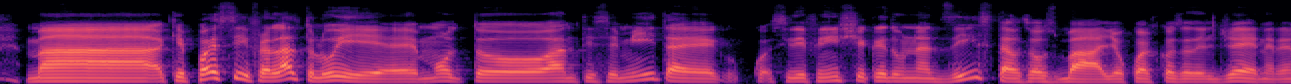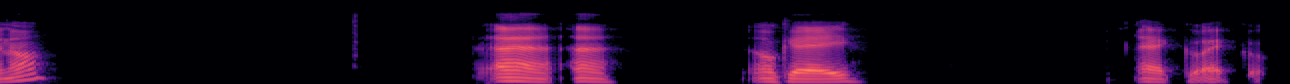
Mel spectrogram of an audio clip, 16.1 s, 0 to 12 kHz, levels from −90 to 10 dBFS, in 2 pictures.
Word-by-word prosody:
Ma 130 0 +6
che 150 - -1
poi 205 +9 +4
sì, - - -2
fra 145 - +2
l'altro 225 +9 +3
lui 140 -5 +1
è 115 0 0
molto 125 0 0
antisemita, 135 - -2
e 120 -3 -1 0.2
qu - - -10
si - - -14
definisce 140 +3 -5
credo 145 -2 -2
un 130 - -7
nazista 125 - -2
o 120 - -4
se 130 - -5
o 125 - +1
sbaglio, 110 -1 +1
o - - -9
qualcosa 115 0 -3
del 115 -1 -5
genere, 115 -3 -2
no? 185 - -7 2.6
Ah, 140 -4 0
ah. 120 -5 -5 0.8
Okay. 120 -1 -2 1.7
Ecco, - - -8
ecco. - - -11
130 Hz, 115 wpm, -21 LUFS, 115-140 Hz, 2.6 s, Ma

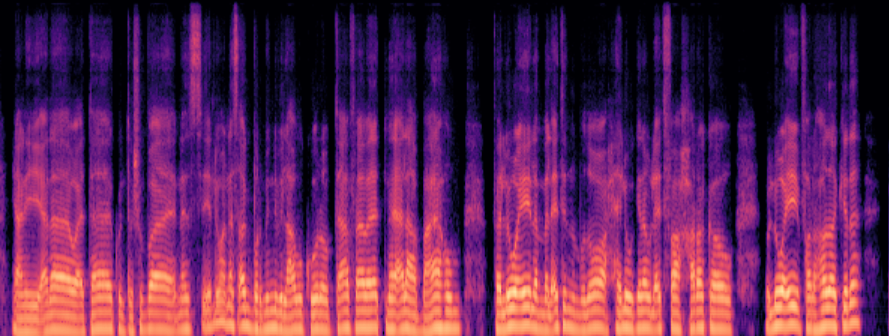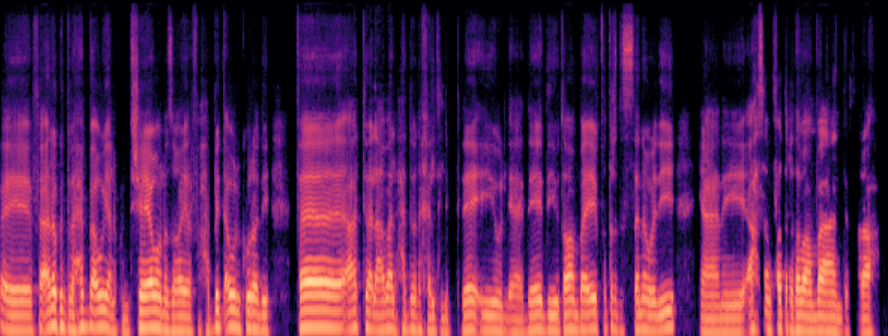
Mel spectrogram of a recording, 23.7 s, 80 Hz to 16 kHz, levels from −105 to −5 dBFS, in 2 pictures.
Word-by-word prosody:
يعني 110 -1 -2
أنا 130 0 +2
وقتها 130 +4 0
كنت 125 -2 -7
باشوف 120 +3 -6
بقى 130 -2 0
ناس، 130 0 -6
اللي 75 +6 -3
هو 95 - -2
ناس 165 -2 -3
أكبر 145 -4 0
منّي 140 +2 -1
بيلعبوا 130 0 0
كورة 130 +1 0
وبتاع، 130 +3 -2
فبدأت 145 0 +1
إن - - 0
أنا 130 -1 +2
ألعب 130 -3 +1
معاهم. 135 +3 +1 0.4
فاللي 130 +2 +3
هو 155 0 +8
إيه 155 +1 +5
لمّا 135 -3 0
لاقيت 145 +5 -1
إن 150 -2 -1
الموضوع 135 +2 0
حلو 135 +2 +1
كده، 140 +1 +2
ولاقيت 135 0 -1
فيها 135 0 0
حركة 135 +1 0
و 130 -1 -1 0.4
واللي 150 +2 +1
هو 160 - +8
إيه 160 +1 +4
فرهدة 145 +3 +3
كده 175 +5 -1 0.4
آآ، 125 -1 0
فأنا 140 +5 +1
كنت 150 -3 -1
باحب 145 +4 -2
أوي 145 0 +2
أنا 120 -3 -5
كنت 110 -2 -12
شَقي 140 +4 +3
أوي 145 0 +6
وأنا 135 -3 0
صغيّر، 120 -1 -1
فحبيت 120 +5 -5
أوي 150 +1 +3
الكورة 140 0 +1
دي. 125 -1 -4 0.3
فقعدت 145 -1 +4
بقى 140 - +1
ألعبها 130 +1 -1
لحد 130 +1 -7
ما 130 - -3
دخلت 120 -1 -7
الإبتدائي 125 +2 -3
والإعدادي، 120 +3 -3
وطبعًا 125 +2 +1
بقى 125 +1 -2
إيه 135 +2 +2
فترة 135 +1 -9
الثانوي 125 +1 -4
دي 140 +3 -2 0.3
يعني 110 +1 -4
أحسن 130 0 -5
فترة 130 0 -2
طبعًا 120 -1 +2
بقى 125 -1 +3
عندي 115 -1 -6
بصراحة. 110 0 -6
130 Hz, 185 wpm, -23 LUFS, 120-140 Hz, 0.4 s, هو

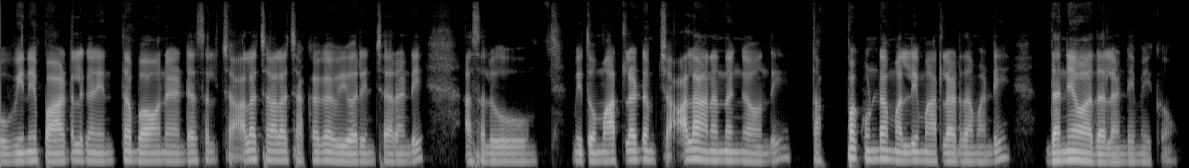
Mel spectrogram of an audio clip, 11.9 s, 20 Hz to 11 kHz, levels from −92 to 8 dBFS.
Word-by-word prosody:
వినే 120 +2 +1
పాటలు 115 +3 +2
గానీ 115 -1 0
ఎంత 120 +3 -9 0.2
బావున్నాయంటే 115 0 +1
అసలు 130 0 -7
చాలా 140 +2 +2
చాలా 130 -1 +2
చక్కగా 125 +2 -1
వివరించారండి. 110 +1 -1 0.5
అసలూ 110 +1 -3 0.8
మీతో 120 +1 +1
మాట్లాడడం 130 +1 +2
చాలా 140 +2 +5
ఆనందంగా 125 -2 -1
ఉంది. 110 +4 -8 0.4
తప్పకుండా 140 +2 0
మళ్ళీ 120 +1 +1
మాట్లాడదామండి. 115 +2 -1 0.5
ధన్యవాదాలండి 110 -4 +3
మీకు. 110 +2 -14
120 Hz, 105 wpm, -26 LUFS, 115-125 Hz, 0.8 s, చాలా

